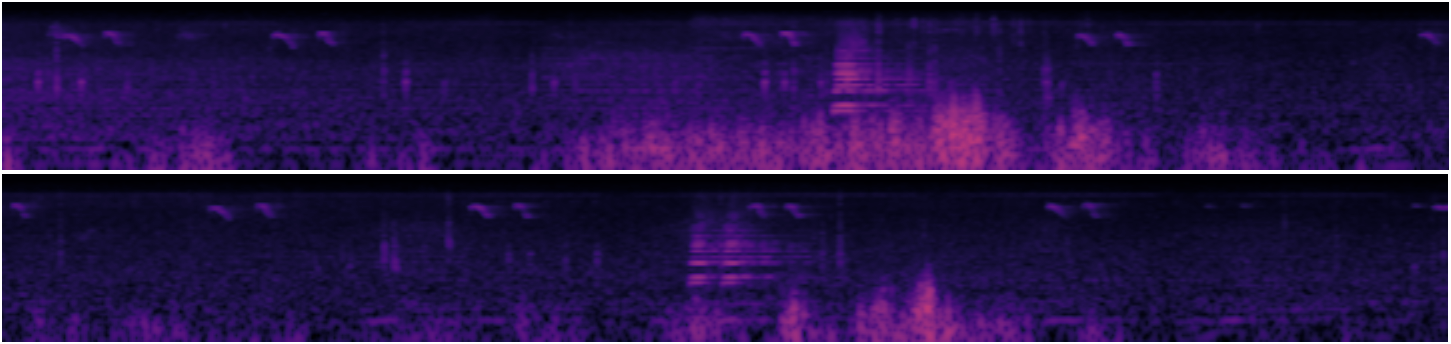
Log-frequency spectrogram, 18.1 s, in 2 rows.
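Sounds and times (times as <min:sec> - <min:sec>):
brief horn-like toot: 0:05.2 - 0:05.8, 0:13.4 - 0:14.1.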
